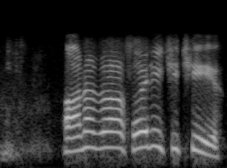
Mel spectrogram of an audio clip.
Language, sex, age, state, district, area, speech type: Kashmiri, male, 30-45, Jammu and Kashmir, Srinagar, urban, conversation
